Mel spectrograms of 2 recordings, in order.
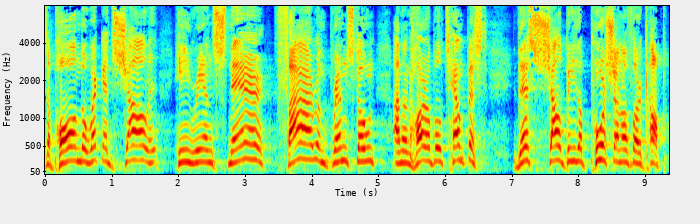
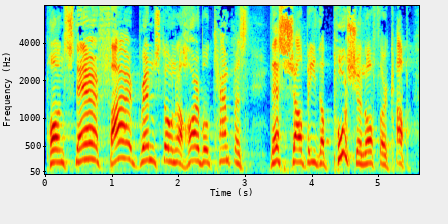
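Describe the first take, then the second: First: Slow, high, weighty reading of the psalm; slow scripture reading. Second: Higher, each item punched; emphatic repeat. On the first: Preacher reading Psalm eleven to the church, slowly. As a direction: lay each word down slowly. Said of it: "Listen to this". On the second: Preacher repeating the psalm to drive it home, punched. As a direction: hammer every word of the list. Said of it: "Notice that". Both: Shown as a demonstration.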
